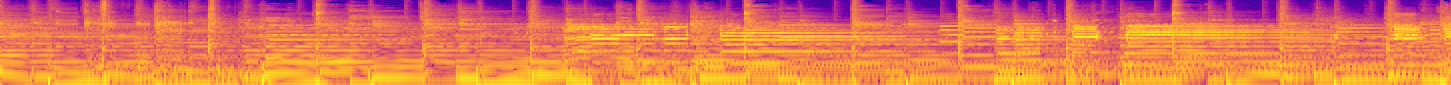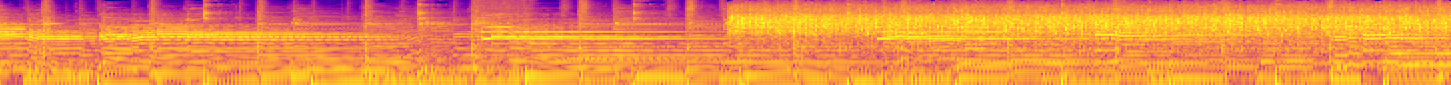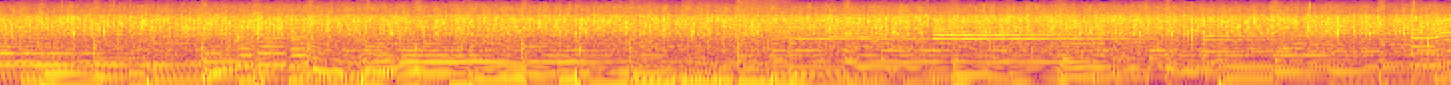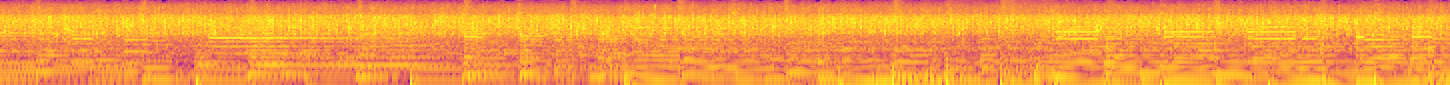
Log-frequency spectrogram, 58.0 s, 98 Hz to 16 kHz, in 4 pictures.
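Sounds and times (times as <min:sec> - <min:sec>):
background music with beat: 0:00.0 - 0:58.0
chicken wings sizzling in oil: 0:21.8 - 0:58.0
tongs and spatula turning food: 0:21.8 - 0:58.0.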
